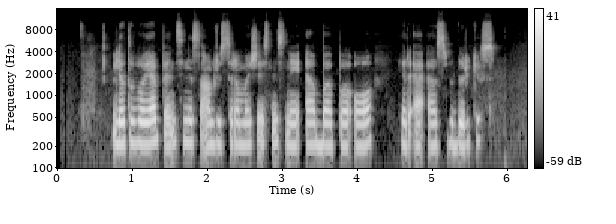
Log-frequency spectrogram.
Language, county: Lithuanian, Vilnius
